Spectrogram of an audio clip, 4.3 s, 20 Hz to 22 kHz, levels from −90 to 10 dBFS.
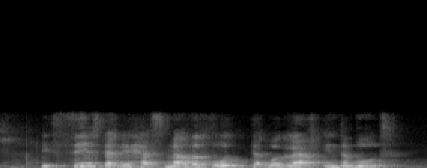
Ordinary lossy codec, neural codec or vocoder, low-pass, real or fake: none; codec, 24 kHz, 1.2 kbps, DualCodec; 7.2 kHz; fake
